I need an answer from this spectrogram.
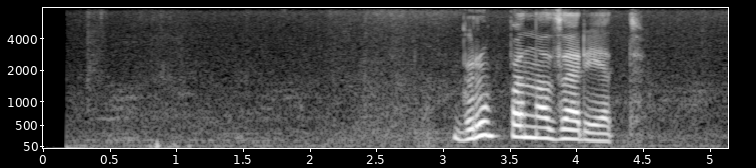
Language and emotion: Russian, neutral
